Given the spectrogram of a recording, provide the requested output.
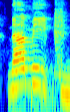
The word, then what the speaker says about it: Namek: They can't even pronounce the word Namek. That one confused the hell out of me. It's an A, not an E. But Namek.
